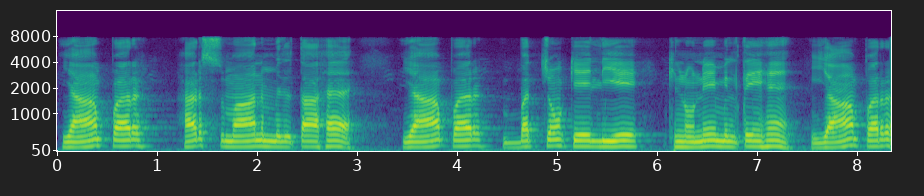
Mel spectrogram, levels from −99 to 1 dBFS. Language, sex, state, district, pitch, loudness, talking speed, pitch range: Hindi, male, Punjab, Fazilka, 150 Hz, -13 LUFS, 115 wpm, 140-155 Hz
